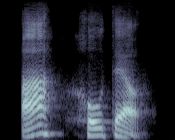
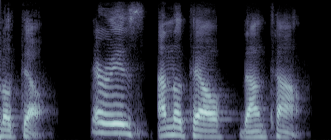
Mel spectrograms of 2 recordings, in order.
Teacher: So if you ever go to any country, like a certain place in Ireland or Scotland, and you listen to somebody, a native speaker of English, saying an hotel, it's okay because he doesn't pronounce the H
